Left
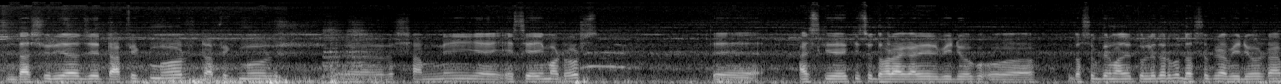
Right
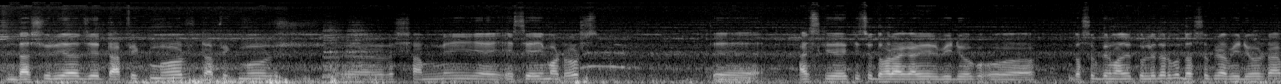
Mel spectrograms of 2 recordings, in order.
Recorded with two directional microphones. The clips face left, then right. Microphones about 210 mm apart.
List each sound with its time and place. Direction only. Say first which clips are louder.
0.2 s speech: left 1 dB; centre (ahead or behind)
7.1 s speech: even; centre (ahead or behind)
